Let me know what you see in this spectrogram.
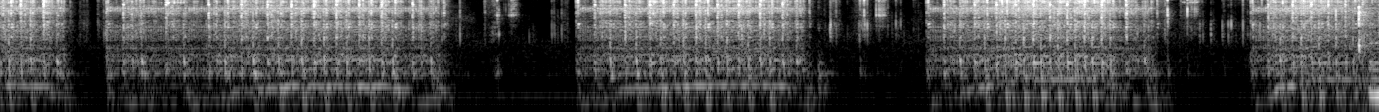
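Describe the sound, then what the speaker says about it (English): Sewing machine stitching two sides of a backpack together, quiet steady whirring runs of stitching that each last a second or two, broken by short pauses. "We're going to sew the two sides together."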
